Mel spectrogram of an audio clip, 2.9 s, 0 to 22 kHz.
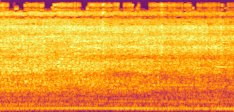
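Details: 1992 Citroen XM V6 barn find, off the road for years, coolant and oil full: deep, smooth, steady idle with even low hum, no misfire, tapping or hunting, suspension pump clicking; normal idle.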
